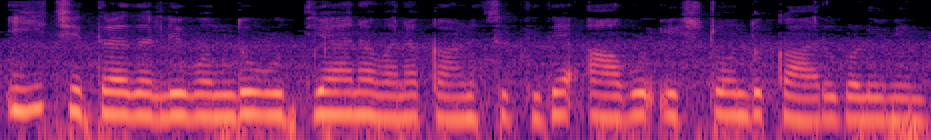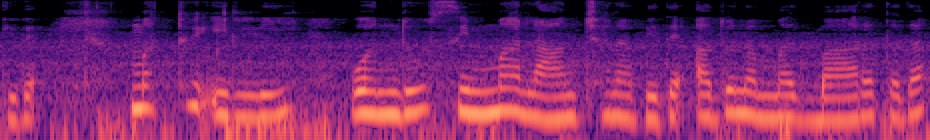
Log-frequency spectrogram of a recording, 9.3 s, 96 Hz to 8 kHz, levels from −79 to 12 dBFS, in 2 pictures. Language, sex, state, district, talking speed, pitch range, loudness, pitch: Kannada, female, Karnataka, Belgaum, 115 wpm, 190-220 Hz, -16 LUFS, 205 Hz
